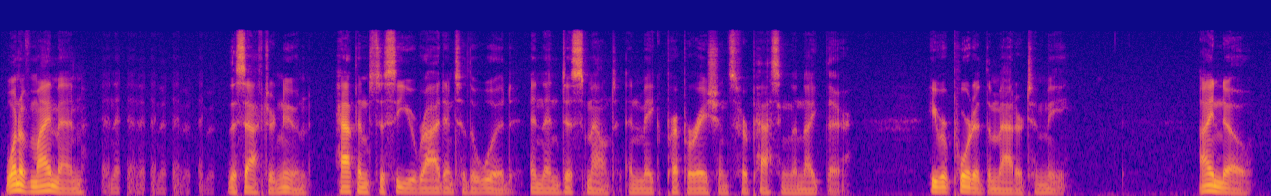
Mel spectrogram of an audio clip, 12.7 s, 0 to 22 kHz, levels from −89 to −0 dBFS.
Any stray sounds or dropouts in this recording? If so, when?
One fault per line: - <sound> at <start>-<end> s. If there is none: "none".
- laugh at 1.0-2.2 s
